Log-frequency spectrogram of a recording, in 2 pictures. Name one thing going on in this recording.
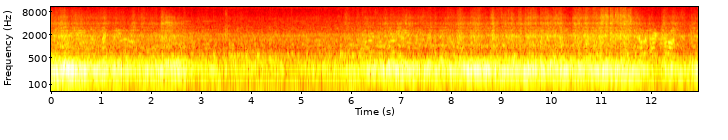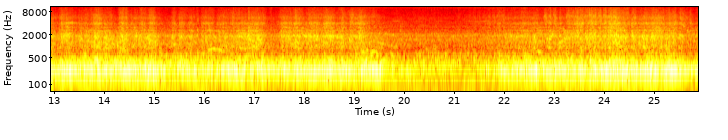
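Gunfire and battle noise from a video game play through a television speaker.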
